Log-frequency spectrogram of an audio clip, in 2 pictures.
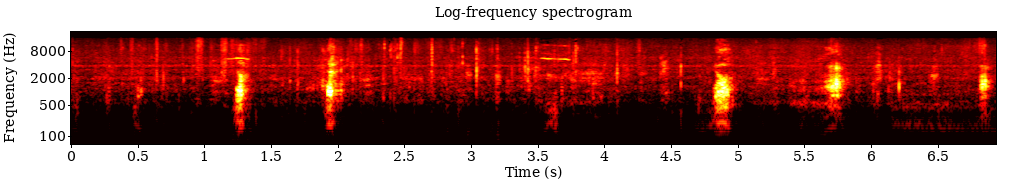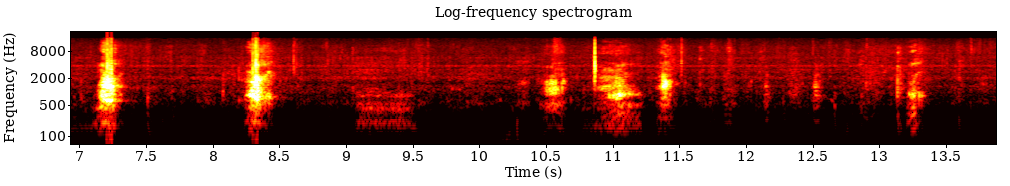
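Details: Alaskan Malamute puppies playing with a cat give short, sharp yips and barks at uneven intervals.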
